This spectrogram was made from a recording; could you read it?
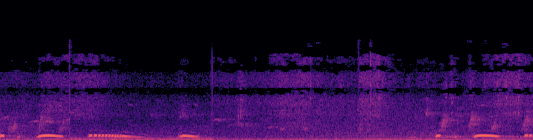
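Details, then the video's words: Spotted dove cooing in the style called thổ đặc thúc kích bổi, or thổ sấm: short arched notes, a longer falling coo, then a pause before two more arched coos, over a low background rumble. "Cu gáy THỔ ĐẶC THÚC Kích Bổi . ( THỔ SẤM )"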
